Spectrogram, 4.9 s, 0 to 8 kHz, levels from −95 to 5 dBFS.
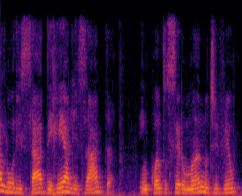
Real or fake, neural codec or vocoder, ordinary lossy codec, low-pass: real; none; none; 7.2 kHz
